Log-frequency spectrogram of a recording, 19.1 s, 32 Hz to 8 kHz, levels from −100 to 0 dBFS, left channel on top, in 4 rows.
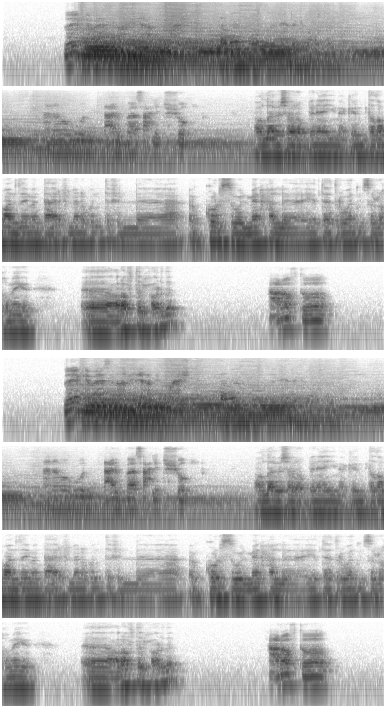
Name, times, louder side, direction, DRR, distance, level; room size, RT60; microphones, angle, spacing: voice 1, 0.8-2.5 5.3-7.1 17.7-18.4, right 1 dB, 55° right, 0.7 m, -34 dB
sound 1, 0.9-10.5, left 3 dB, 35° left, 0.4 m, -28 dB
voice 2, 2.6-4.2 7.9-14.7 15.3-16.6, left 2 dB, 70° left, 0.8 m, -33 dB
2.9 x 2.2 x 2.9 m
head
